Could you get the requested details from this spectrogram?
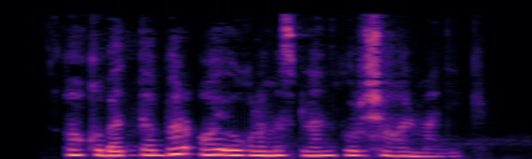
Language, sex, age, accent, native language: Uzbek, female, 18-24, Andijon, Uzbek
